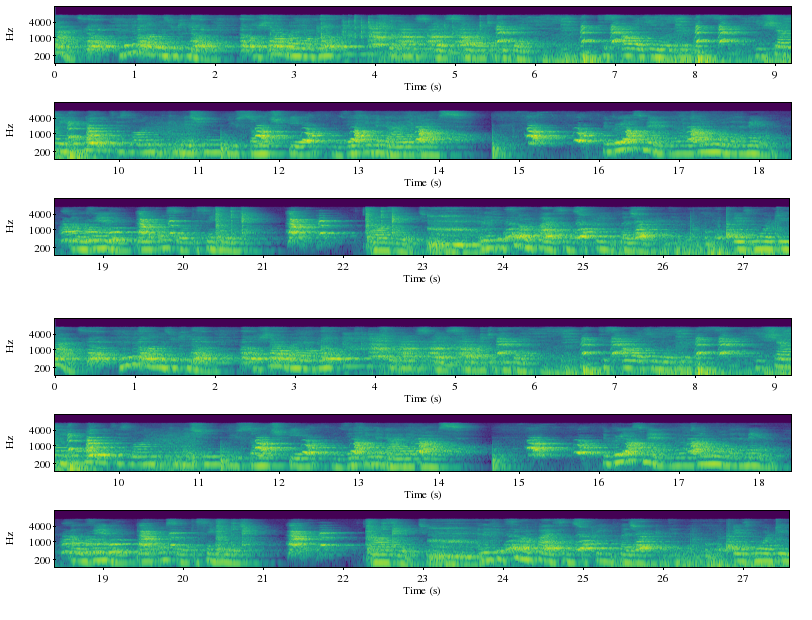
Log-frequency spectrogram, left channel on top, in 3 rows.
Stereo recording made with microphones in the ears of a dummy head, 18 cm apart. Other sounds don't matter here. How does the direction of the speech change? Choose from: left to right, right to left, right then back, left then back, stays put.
left to right.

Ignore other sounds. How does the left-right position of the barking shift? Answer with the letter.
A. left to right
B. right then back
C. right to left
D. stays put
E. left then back
B.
